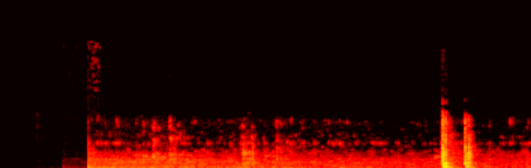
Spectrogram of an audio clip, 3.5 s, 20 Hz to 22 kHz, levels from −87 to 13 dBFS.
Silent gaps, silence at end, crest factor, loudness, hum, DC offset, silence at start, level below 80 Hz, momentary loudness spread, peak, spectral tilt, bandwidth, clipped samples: none; 0 s; 28 dB; -26 LUFS; none; under 0.1%; 0.6 s; -68 dBFS; 21 LU; -2 dBFS; -3.5 dB/octave; 16.5 kHz; under 0.1%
